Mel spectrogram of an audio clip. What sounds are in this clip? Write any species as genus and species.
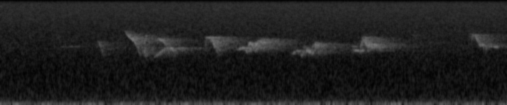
Vireo solitarius, Piranga olivacea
